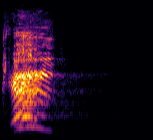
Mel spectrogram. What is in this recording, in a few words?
pain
